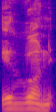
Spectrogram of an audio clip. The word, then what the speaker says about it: Irgun: Ergun, am I pronouncing that correctly? Irgun.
